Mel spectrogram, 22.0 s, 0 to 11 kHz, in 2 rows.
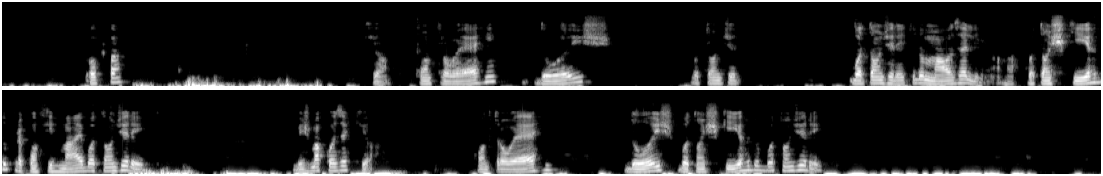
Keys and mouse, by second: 1.9 ctrl+z, 3.6 ctrl+r, 6.6 click, 6.9-8.5 right drag, 8.2 ctrl+r, 12.0 middle click, 15.3 ctrl+r, 19.1 middle click, 19.3-21.4 middle drag.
